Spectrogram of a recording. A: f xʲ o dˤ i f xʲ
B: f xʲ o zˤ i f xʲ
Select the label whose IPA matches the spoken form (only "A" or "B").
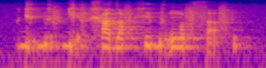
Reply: A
